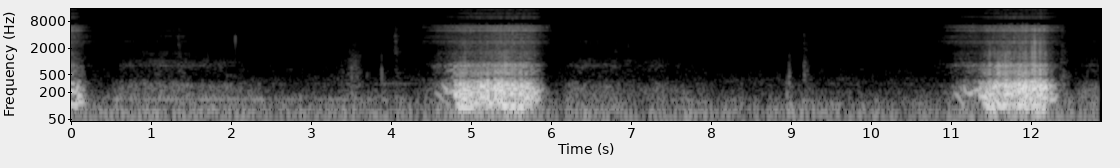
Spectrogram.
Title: More snoring. #night #snoring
